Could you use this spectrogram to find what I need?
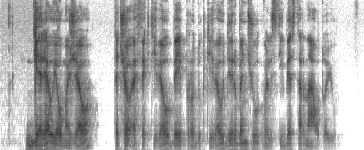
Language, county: Lithuanian, Marijampolė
